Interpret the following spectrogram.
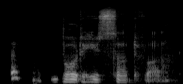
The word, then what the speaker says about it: Bodhisattva: I'm just trying to pronounce it. Bodhis sva. Bodhisa. Bodhisattva.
